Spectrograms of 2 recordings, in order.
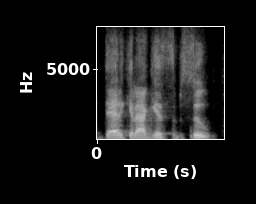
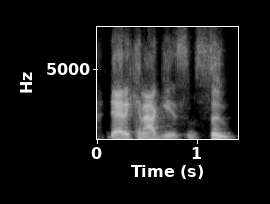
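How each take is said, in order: First: Put-on recreate the Southern kid voice from home videos; childhood Southern accent. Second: Put-on childhood Southern accent. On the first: Recalling her childhood, a little girl's Southern accent. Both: Shown as a demonstration. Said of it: "I had a very strong Southern accent".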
